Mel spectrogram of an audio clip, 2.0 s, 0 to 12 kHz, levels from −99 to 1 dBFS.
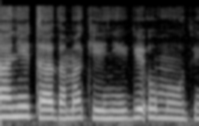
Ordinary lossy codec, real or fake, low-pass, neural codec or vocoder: none; fake; 9.9 kHz; vocoder, 22.05 kHz, 80 mel bands, WaveNeXt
